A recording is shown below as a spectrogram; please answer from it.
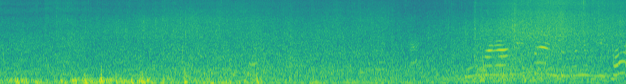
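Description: Ocean surf washing over a rock shelf, with wind buffeting the microphone, heaviest in the first two seconds. A voice comes in near the end.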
